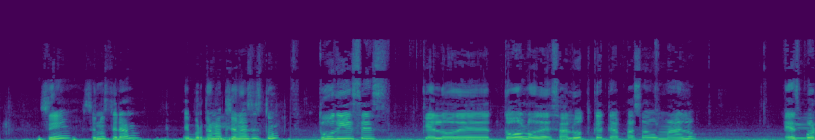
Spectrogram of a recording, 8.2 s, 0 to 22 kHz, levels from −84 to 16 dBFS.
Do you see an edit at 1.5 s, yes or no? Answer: no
